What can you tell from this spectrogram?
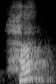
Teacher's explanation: the last place of articulation is glottal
